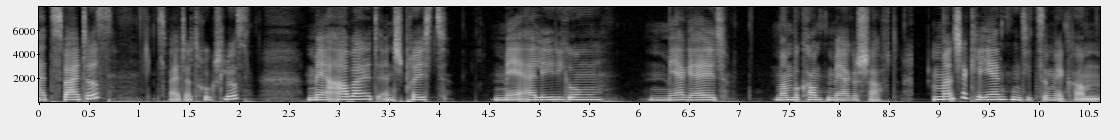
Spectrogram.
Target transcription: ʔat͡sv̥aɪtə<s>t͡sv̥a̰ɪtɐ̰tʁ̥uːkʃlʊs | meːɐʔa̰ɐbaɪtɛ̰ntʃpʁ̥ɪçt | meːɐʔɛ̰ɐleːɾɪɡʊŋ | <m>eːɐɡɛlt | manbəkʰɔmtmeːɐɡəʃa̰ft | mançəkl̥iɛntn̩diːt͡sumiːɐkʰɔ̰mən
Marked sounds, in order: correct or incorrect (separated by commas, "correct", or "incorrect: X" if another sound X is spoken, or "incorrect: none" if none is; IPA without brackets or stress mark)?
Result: correct, correct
